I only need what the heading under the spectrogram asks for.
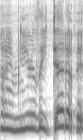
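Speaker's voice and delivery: weak, faint, very high little voice. Reading a story, Bilbo speaks after Gandalf, in Bilbo's weak little voice. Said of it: "in a weak little voice that nobody heard".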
